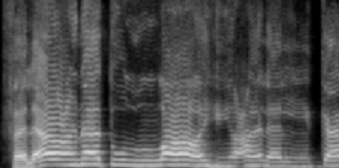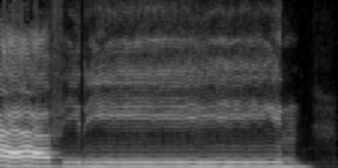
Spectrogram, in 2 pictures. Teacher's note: সাকিন দিয়ে পড়ব। এক আলিফ মাদ এর পরের অক্ষরে ওয়াকফের কারণে সাকিন হচ্ছে, তাই তিন আলিফ টেনে পড়ব।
